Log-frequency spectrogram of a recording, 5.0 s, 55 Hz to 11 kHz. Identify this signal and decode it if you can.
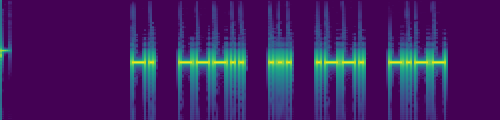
Morse code, heard as a keyed tone, about 28 wpm, spaced as for 20 wpm, 700 Hz. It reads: N8SPY
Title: USA Call Signs - 5 Characters - 2x Character Spacing - 28wpm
